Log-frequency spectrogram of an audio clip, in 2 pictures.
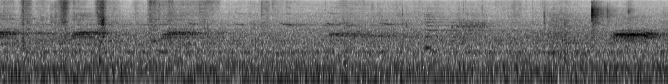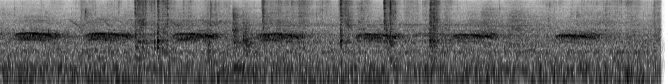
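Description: A crow cawing repeatedly: a few faint caws at first, then a run of about nine louder caws, roughly two a second, through the second half. Scattered sharp taps of bricklayers' trowels on brick sound beneath it.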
